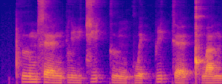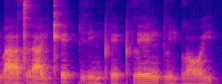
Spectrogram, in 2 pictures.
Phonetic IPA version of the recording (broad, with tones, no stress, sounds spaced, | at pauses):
pʰ ɯː˧ m s ɛː˨˩ ŋ p l iː˨˩ t͡ɕ i˥˩ ʔ k ɯ˨˩ ŋ k w e˨˩ k̚ p i˥˩ t̚ k ɛː˨˩ t̚ kʰ w a˦˥ n b aː˩˦ t r aː˨˩ j kʰ e˥˩ k̚ p r i˩˦ n pʰ e˨˩ ʔ pʰ l eː˥˩ ŋ p l i˨˩ ʔ l ɔː˩˦ j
